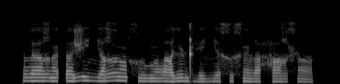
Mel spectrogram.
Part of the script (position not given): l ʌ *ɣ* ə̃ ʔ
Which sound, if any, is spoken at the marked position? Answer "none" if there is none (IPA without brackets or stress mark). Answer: ʁ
